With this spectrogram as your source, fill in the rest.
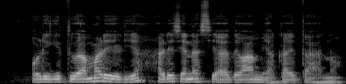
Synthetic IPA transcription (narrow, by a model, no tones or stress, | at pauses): oɾiɣitiwamaɾeɾiahaɾesjanasja̰ðewameakaetaːno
